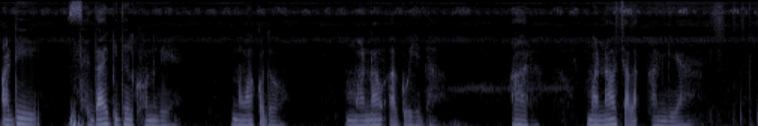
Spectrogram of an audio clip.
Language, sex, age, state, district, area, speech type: Santali, male, 30-45, West Bengal, Bankura, rural, spontaneous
